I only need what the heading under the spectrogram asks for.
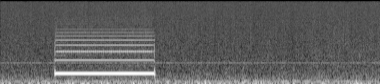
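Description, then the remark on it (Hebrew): A single one-second burst of a phone ringback tone as a call is placed, a steady buzzy hum heard over a speakerphone held to the microphone, followed by quiet line hiss with no voices. “יאללה, בוא נתקשר.”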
